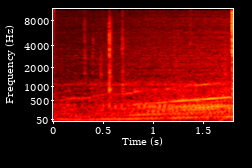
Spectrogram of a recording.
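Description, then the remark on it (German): A car engine hums steadily and rises in pitch as the car pulls away and accelerates, driving to the Volkspolizeikreisamt (People's Police district office) in Erfurt around 4:30 on Monday morning, 9 September 1985, with a few sharp clicks and knocks near the start and end. “Eilig zieht sich Alex Lindner an, springt ins Auto und fährt zum VPKA, zum Volkspolizeikreisamt nach Erfurt.”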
